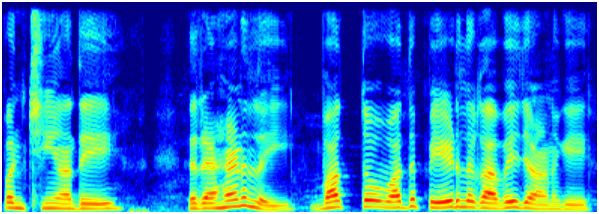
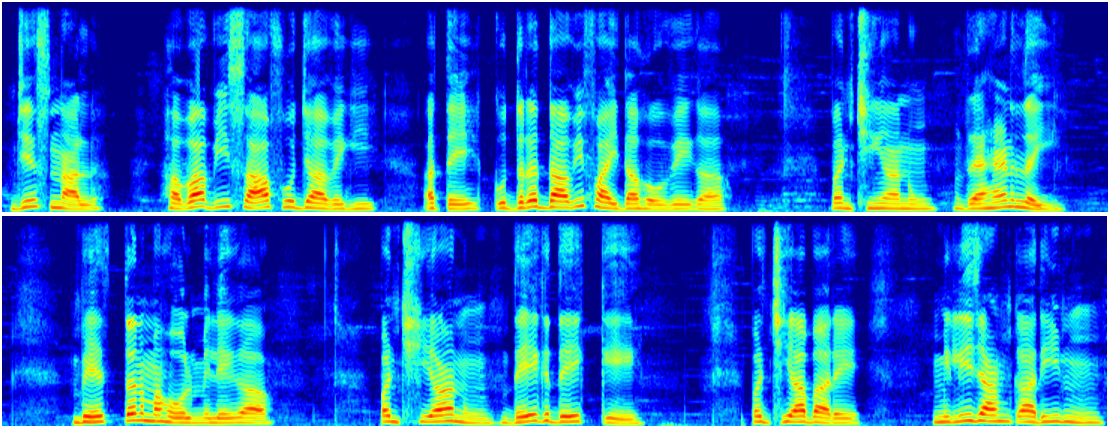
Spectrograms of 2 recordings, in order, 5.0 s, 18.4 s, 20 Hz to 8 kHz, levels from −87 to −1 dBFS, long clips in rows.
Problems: none marked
